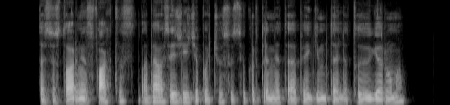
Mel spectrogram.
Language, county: Lithuanian, Vilnius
